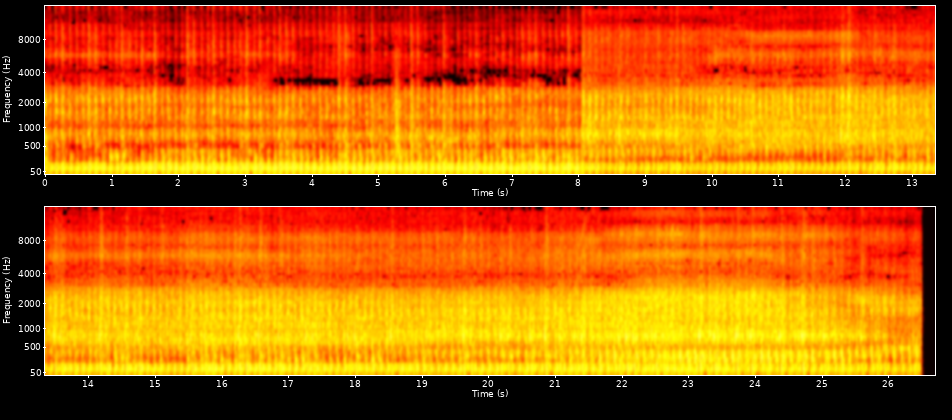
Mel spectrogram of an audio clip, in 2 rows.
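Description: Single-cylinder diesel engine of a công nông farm truck running steadily. Its sound changes about 8 seconds in and grows louder near the end.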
